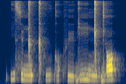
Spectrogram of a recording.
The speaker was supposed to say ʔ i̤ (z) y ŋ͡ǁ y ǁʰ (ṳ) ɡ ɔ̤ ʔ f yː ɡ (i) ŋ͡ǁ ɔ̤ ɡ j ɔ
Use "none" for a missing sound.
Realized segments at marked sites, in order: s, ṳ, iː

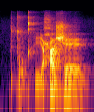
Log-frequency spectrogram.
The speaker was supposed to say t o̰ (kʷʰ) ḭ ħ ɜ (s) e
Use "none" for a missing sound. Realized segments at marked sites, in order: kʰ, ʃ

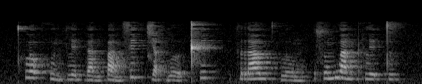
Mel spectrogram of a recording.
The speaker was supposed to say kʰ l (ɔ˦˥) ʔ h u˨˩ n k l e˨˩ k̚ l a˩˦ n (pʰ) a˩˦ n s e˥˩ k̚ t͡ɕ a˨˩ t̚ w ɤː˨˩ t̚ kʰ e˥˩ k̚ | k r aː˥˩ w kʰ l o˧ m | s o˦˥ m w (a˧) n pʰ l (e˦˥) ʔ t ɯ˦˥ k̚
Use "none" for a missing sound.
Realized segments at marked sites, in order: ɔ˦˥, p, a˧, e˦˥

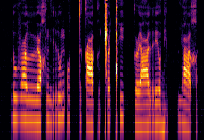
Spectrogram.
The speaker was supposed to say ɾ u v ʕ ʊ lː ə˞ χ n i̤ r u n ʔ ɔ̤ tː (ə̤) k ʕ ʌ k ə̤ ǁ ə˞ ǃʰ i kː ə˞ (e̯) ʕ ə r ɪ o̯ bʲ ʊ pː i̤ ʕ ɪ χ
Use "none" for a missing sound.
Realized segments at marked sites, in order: ə̤, e̯

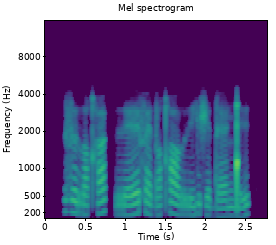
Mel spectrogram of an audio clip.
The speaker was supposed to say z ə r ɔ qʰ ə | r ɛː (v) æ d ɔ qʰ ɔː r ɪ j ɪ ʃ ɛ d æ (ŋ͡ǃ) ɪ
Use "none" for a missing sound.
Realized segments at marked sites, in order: f, ŋ͡ǃ

